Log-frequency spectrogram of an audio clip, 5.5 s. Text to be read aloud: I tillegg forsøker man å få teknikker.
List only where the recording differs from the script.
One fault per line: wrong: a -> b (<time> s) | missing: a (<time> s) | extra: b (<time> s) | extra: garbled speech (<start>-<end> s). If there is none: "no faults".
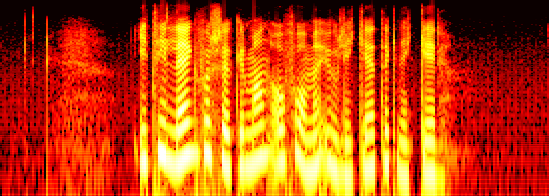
extra: med ulike (3.1 s)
